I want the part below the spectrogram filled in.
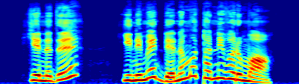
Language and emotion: Tamil, surprised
